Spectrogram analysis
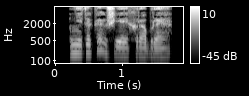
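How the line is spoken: Awkward mumble. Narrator (Russian): пробормотала, внезапно почувствовав себя крайне неловко

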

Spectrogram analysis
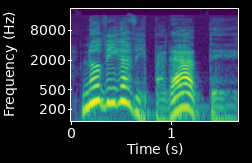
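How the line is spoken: Bolder exclamation. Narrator (Spanish): exclamó Alicia un poco más audaz

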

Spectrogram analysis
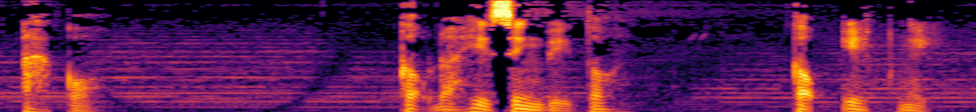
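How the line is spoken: Muttered. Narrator (Vietnamese): Thành lẩm bẩm

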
